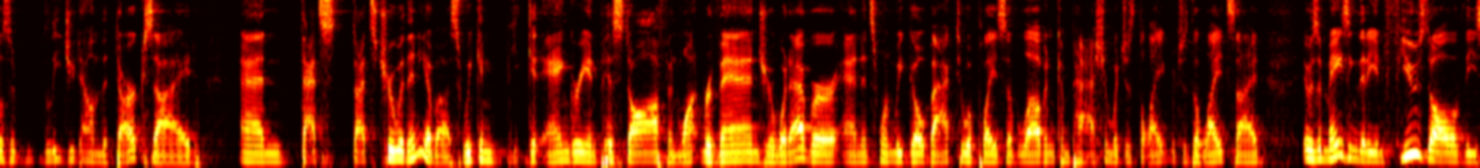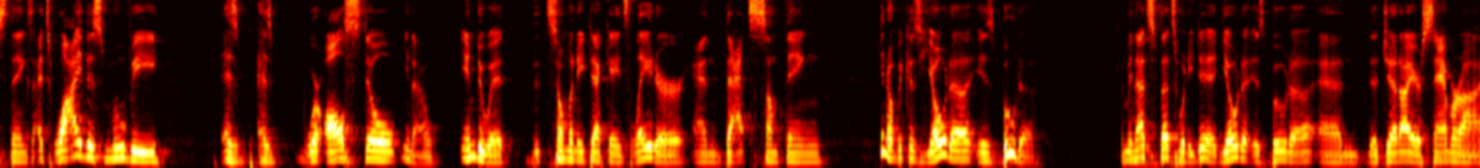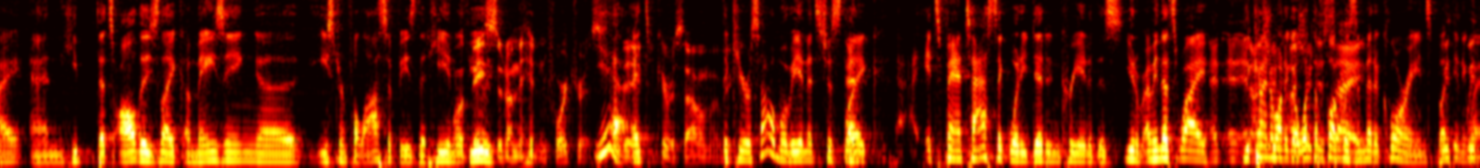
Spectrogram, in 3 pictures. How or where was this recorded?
live audience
